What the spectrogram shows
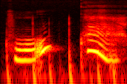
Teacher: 국화 이렇게 발음이 납니다. 자, 얘는 기역과 히읗이 합쳐져서 키읔으로 바뀐 거죠. 그래서 이런 경우에는 자음의 축약이 일어났다라고 볼 수 있는 거예요. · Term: 거센소리 대기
